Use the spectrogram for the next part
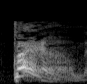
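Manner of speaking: loud, high "bam" impact; battle axe blow. Retold or imitated. Preacher showing the line strike home, explosive shout.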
